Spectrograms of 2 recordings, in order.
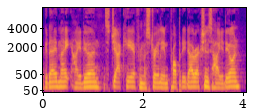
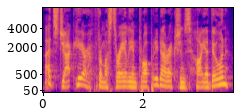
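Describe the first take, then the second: First: Put-on cheery Aussie sales-call accent, a bit louder; sling it like a chirpy Australian cold-caller. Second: Put-on slower English with a different playful accent; another put-on accent. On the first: Estate agent jokingly cold-calling clients in an Australian accent. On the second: Call-centre joker redoing his pitch in another accent. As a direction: drag the intro out in a new mock accent. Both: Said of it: "tein paljon eri puheluita eri aksenteille".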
